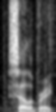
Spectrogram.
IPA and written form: ˈseləbreɪt (celebrate)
